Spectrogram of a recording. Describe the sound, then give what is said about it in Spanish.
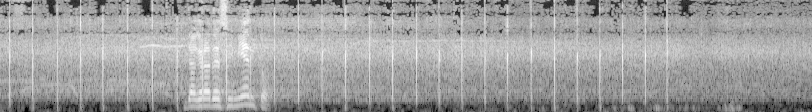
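A crowd applauds steadily for about ten seconds, a dense wash of clapping with a faint regular beat running through it, while a voice briefly speaks near the start. “Y por ese solo hecho, ¿por qué no le damos un fuerte aplauso a la persona que te invitó?”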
